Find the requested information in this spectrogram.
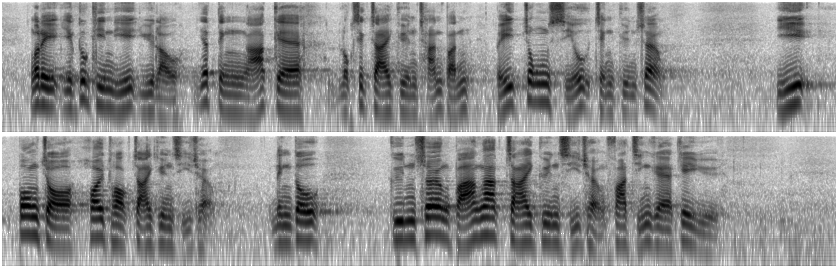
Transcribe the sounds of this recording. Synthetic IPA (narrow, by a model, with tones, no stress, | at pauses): ŋɔ˨˧ɾe˨jjɪ˨k̚t̪o˥wkiː˧njiː˨˧jyː˨lɐ̰˨˩wjɐ˥t̚t̪ɪ˨˩ŋːa̰ː˨˥kːɛː˧lʊ˨k̚sɪ˥k̚t͡saː˧jkyː˧nt͡sʰa̰ː˨˥npɐ˨˥n | pe˨˥jt͡sʊ˥ŋsiː˨˥wt͡sɪ˨ŋkyː˧nsœː˥ŋ | jiː˨˧ | pɔː˥ŋt͡sɔː˨hɔː˥jt̪ʰɔː˧k̚t͡saː˧jkyː˧nsiː˨˥t͡ʃʰœ̰ː˨˩ŋ | lɪ˨˩ŋt̪o˧w | kyː˧nsœː˥ŋpaː˨˥ŋaː˥k̚t͡saː˧jkyː˧nsiː˨˥t͡ʃʰœ̰ː˨˩ŋfaː˧t̚t͡siː˨˥nkɛː˧ke˥jɥyː˨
